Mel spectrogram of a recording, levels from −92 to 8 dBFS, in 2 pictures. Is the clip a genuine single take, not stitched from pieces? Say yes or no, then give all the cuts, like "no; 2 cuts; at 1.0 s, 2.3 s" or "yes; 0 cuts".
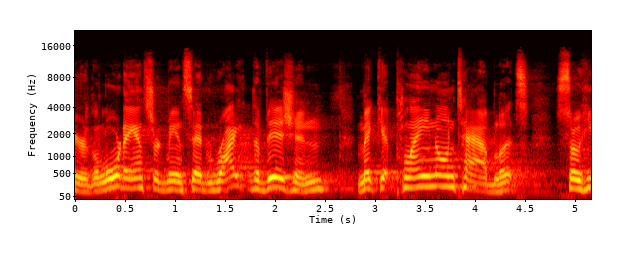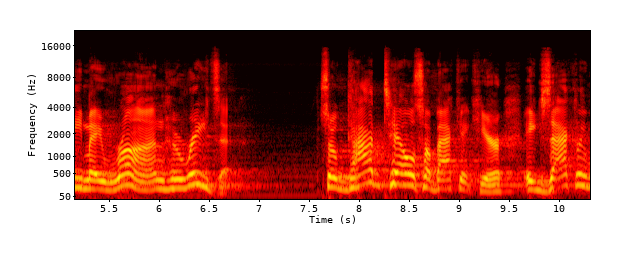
no; 1 cut; at 7.6 s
